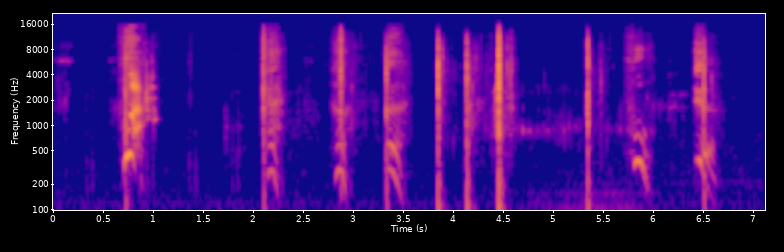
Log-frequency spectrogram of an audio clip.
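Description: Gloved fists thump a punching bag in quick, sharp blows.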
